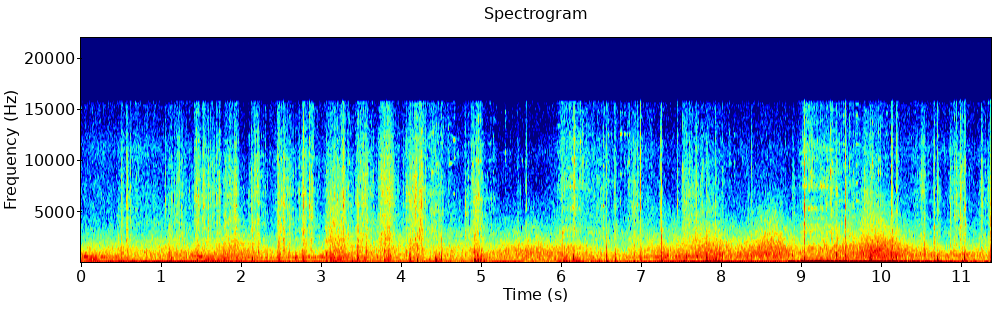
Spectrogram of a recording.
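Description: Hooves clip-clop rapidly in a steady rhythm, a horse galloping at close range over a low background hum in The Witcher 3: Wild Hunt.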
